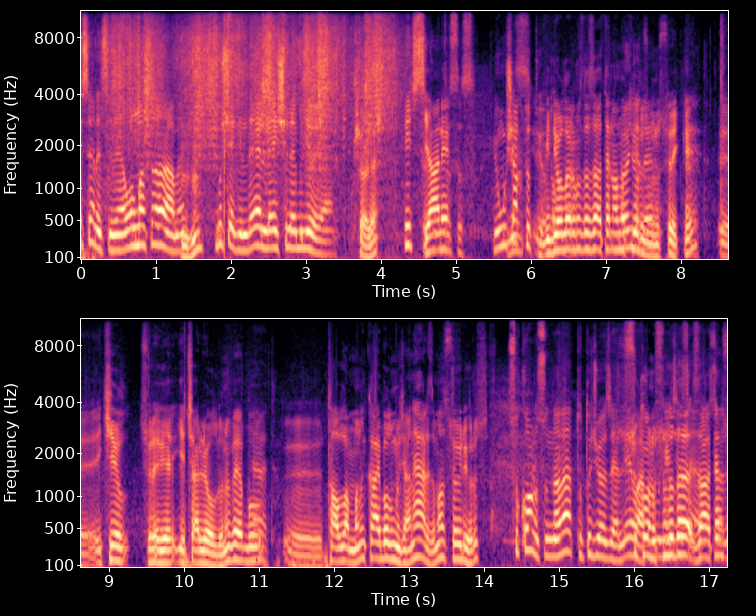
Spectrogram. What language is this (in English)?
Turkish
